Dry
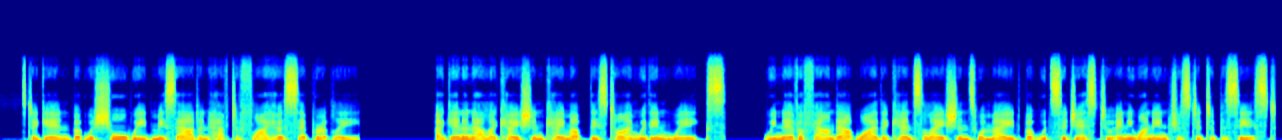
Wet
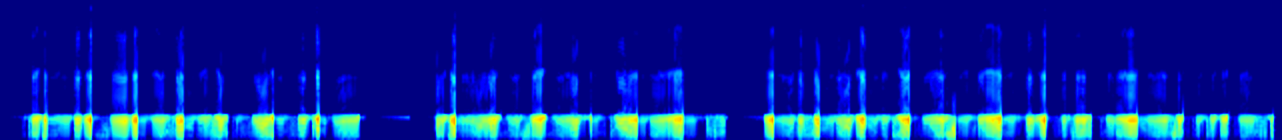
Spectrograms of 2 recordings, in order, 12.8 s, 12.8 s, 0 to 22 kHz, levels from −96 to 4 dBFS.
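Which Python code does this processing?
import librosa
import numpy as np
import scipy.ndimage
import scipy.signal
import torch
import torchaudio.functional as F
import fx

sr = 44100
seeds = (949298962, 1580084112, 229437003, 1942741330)

p1 = fx.cycle_switch(x, sr, every=2, mode='inverted')
p2 = fx.freq_invert(p1, sr, carrier_hz=3700)
p3 = scipy.signal.sosfilt(scipy.signal.butter(2, 1000.0, 'highpass', fs=sr, output='sos'), p2)
p4 = 10.0 ** (-20.5 / 20.0) * np.tanh(p3 / 10.0 ** (-20.5 / 20.0))
p5 = p3 + (p4 * librosa.db_to_amplitude(-9.5))
y = fx.tremolo_decay(p5, sr, direction='swelling', hz=2.2, depth_db=39)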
